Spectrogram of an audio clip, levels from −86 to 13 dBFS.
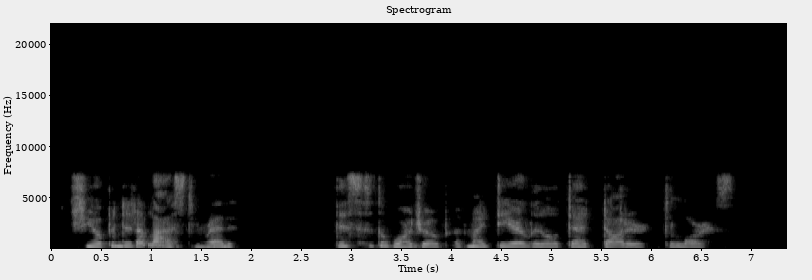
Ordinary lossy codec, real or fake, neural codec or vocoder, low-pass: Opus, 64 kbps; real; none; 7.2 kHz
